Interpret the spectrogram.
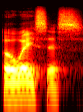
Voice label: "oasis", English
